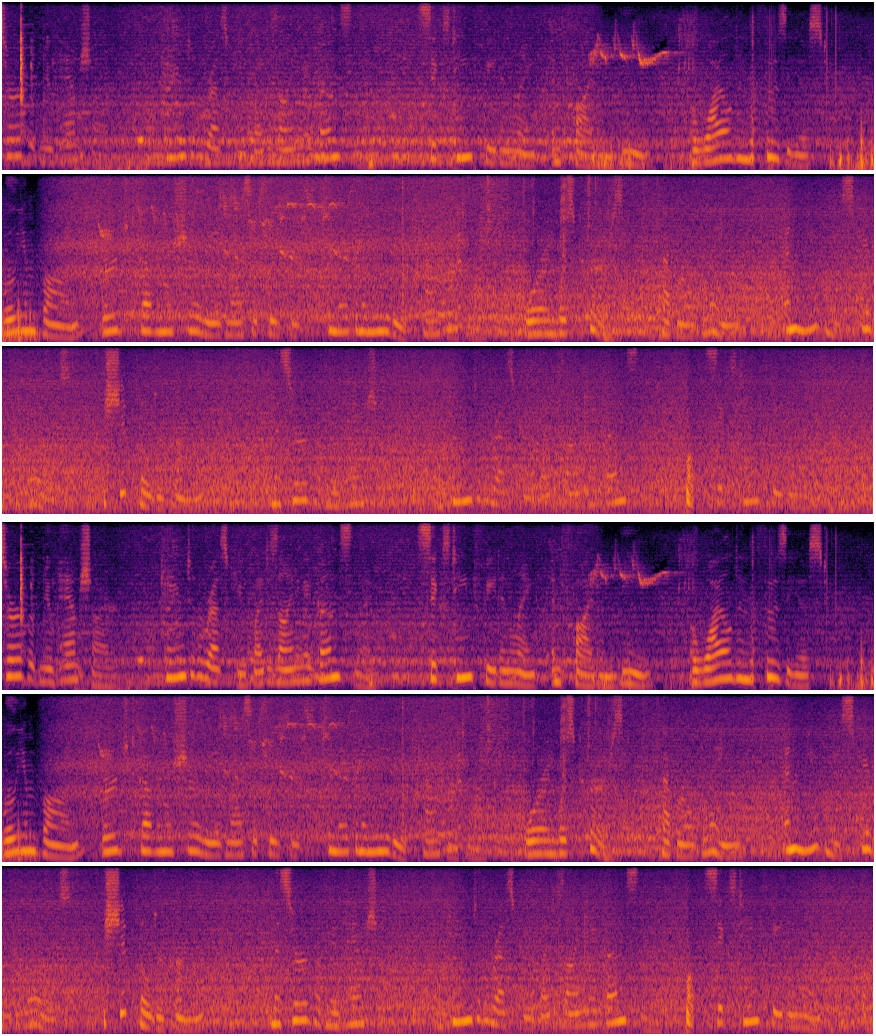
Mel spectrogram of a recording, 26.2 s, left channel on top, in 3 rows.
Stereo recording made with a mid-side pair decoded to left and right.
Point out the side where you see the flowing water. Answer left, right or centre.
left.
